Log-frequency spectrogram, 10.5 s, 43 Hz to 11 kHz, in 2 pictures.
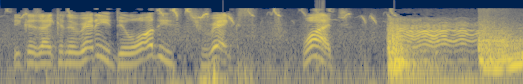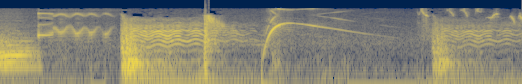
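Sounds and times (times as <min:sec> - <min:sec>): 
speech: 0:00.1 - 0:04.8
cartoonish boing sound effects of a ball bouncing down a hill: 0:03.9 - 0:09.0
sliding whistle-like swoop: 0:07.9 - 0:08.9.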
